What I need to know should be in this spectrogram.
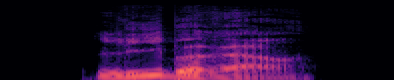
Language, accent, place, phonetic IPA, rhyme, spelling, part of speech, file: German, Germany, Berlin, [ˈliːbəʁɐ], -iːbəʁɐ, lieberer, adjective, De-lieberer.ogg
- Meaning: inflection of lieb: 1. strong/mixed nominative masculine singular comparative degree 2. strong genitive/dative feminine singular comparative degree 3. strong genitive plural comparative degree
